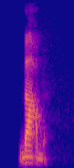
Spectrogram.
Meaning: plural of barbe
- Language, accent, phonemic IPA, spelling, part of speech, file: French, France, /baʁb/, barbes, noun, LL-Q150 (fra)-barbes.wav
